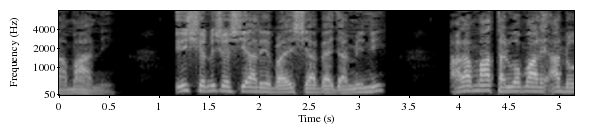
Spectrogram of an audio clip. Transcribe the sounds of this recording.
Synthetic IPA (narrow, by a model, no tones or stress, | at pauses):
amanḭ | iɕjɔneɕ̬jɔɕjaɾebaɾaeɕiabɛɲd͡ʒamini | a̰ɾamaːtaɾwɔmaɾeʔado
